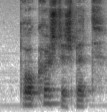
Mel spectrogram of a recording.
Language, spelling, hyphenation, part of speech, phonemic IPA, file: Dutch, procrustesbed, pro‧crus‧tes‧bed, noun, /proːˈkrʏs.təsˌbɛt/, Nl-procrustesbed.ogg
- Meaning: procrustean bed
